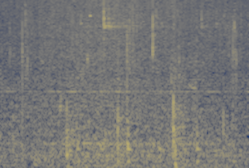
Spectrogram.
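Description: Steady footsteps tap across a hard floor at an unhurried walking pace, each step ringing briefly in an empty, quiet museum hall beneath the Sistine Chapel in Rome, with a faint hum underneath.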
